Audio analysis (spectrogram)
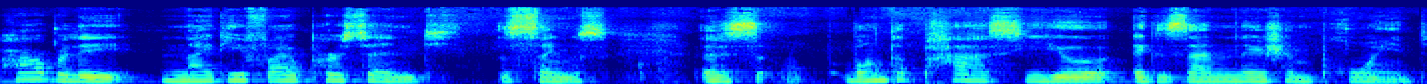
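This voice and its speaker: A dark, mellow, somewhat breathy voice at a very slow pace. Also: woman, medium pitch for a woman, ordinary pitch variation. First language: not English (English is third language). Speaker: jade expert and educator. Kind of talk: video lecture. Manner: halting, with many fillers.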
